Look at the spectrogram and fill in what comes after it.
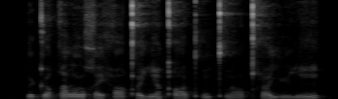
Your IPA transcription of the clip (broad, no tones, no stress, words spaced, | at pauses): ɯʈu qilˠu χehɑqʼyʎĩ qʼɑkʷʼĩkʷʼɑ̃ qʰøjy ʎĩ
